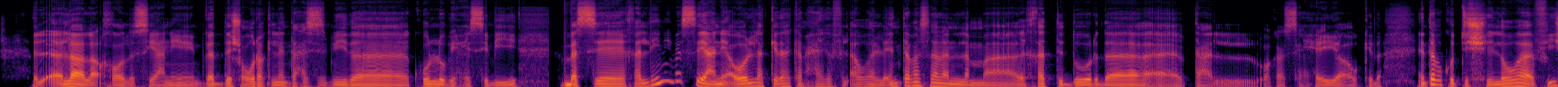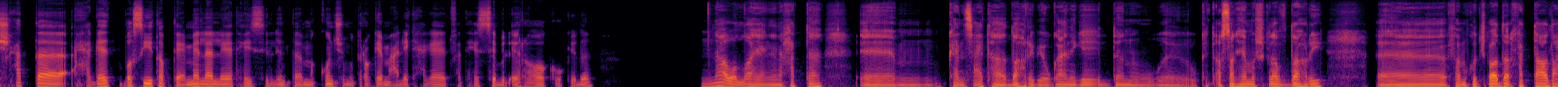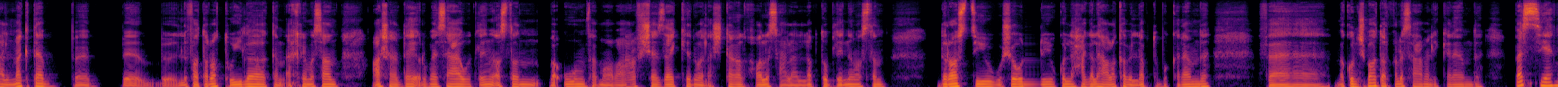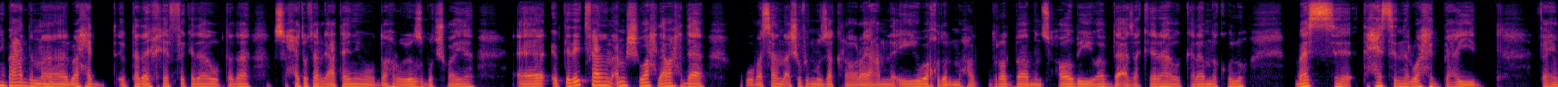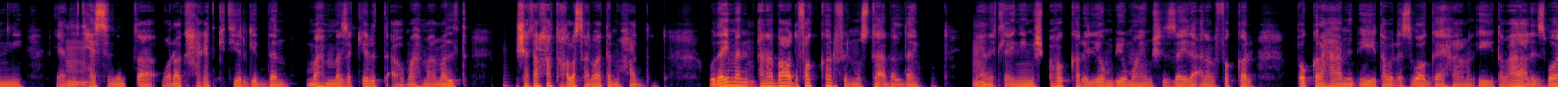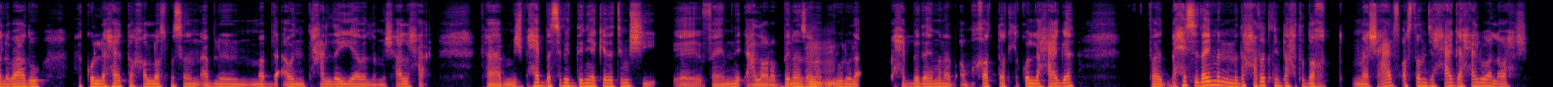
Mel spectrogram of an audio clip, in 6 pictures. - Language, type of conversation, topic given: Arabic, advice, إزاي أعبّر عن إحساسي بالتعب واستنزاف الإرادة وعدم قدرتي إني أكمل؟
- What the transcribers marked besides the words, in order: other noise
